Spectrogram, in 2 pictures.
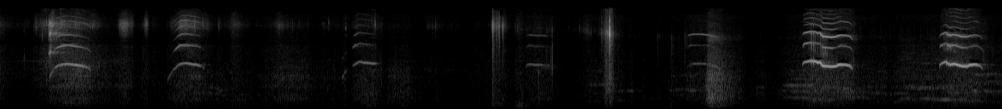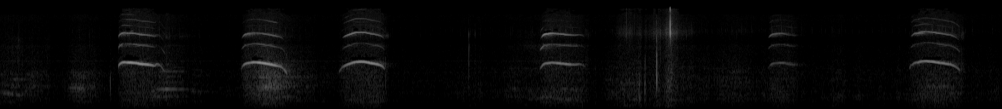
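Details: Cats meowing loudly, a run of about fourteen high, arched, tonal meows, each short and rising then falling, spaced irregularly every one to two seconds over a quiet background with faint soft rustling.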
